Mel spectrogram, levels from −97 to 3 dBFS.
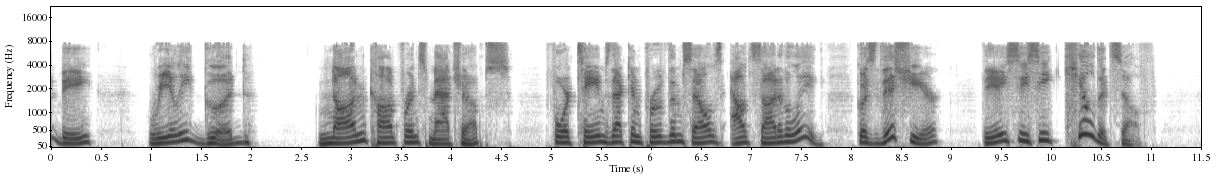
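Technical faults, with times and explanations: No technical faults found; the speech tops out near 7.7 kHz, as expected of a Bluetooth mSBC headset codec path.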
